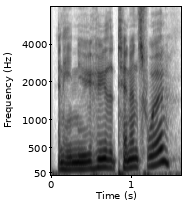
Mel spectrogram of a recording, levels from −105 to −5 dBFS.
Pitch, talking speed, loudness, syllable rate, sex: 145 Hz, 255 wpm, -13 LUFS, 6.6 syllables/s, male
